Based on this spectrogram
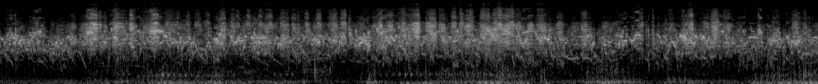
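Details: Budgerigar colony in an aviary chirping contentedly: constant overlapping high twitters and warbles from a crowd of birds, with no pauses.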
